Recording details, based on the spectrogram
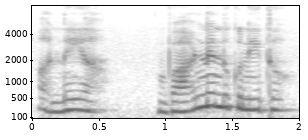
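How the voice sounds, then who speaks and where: Storybook sister, sorrowful and pleading, soft mellow tone, a woman reading her. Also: fairly high pitch, fairly quick, lightly acted. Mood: tearful. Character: tearful, worried young woman, caring sister.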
